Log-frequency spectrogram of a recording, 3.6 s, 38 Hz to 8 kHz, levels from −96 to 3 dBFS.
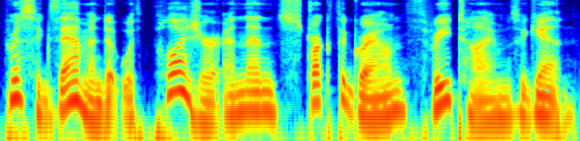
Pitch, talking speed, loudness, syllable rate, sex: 115 Hz, 215 wpm, -19 LUFS, 5.6 syllables/s, male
